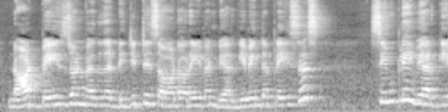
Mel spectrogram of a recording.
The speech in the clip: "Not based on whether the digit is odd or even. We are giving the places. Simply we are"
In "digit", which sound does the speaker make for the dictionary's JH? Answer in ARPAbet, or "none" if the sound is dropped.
JH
